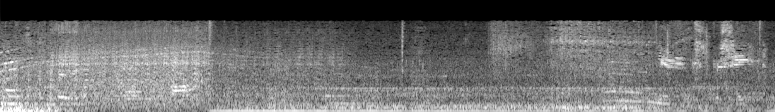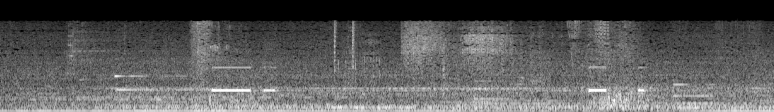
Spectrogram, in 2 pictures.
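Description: Electronic chimes sound as game notifications pop up.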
